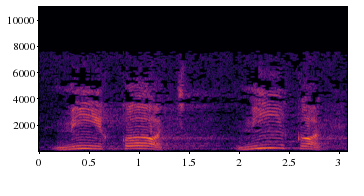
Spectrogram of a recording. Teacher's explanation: القاف أعلى درجات التفخيم لأنها بعدها ألف، وهي مرسوة الألف بعد القاف هي مي، علشان تمدها مد طبيعي.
